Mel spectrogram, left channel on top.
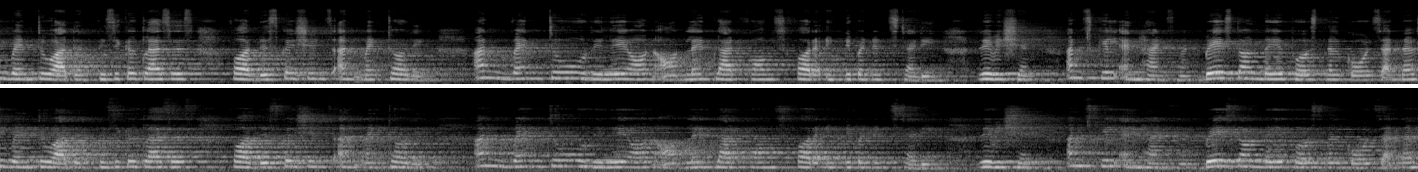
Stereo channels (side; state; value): right; noise; hum, 28 dB below the sound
